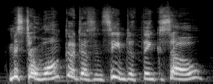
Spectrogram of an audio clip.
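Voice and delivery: very high loud panicked scream; Mrs Gloop screaming. A narrator's reading. Mother screams as her son sinks in chocolate, very high. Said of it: "cried Missus Gloop".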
